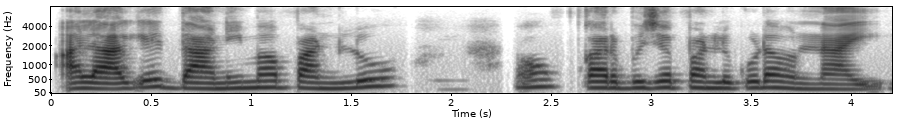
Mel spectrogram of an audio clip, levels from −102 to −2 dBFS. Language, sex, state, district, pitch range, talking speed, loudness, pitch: Telugu, female, Telangana, Hyderabad, 190-220 Hz, 100 wpm, -21 LUFS, 210 Hz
